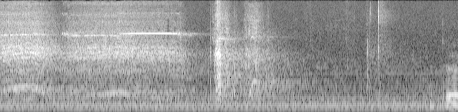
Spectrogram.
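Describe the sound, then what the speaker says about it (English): A power drill whirs briefly into wooden triangle supports, a short high-pitched spin that winds down, followed by a few light clicks and handling knocks in a quiet room. "all I'm going to be doing is drilling right into these triangle supports"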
